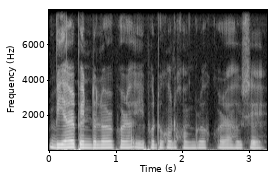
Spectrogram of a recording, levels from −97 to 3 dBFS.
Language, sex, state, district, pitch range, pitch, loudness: Assamese, male, Assam, Sonitpur, 165-175 Hz, 170 Hz, -16 LUFS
